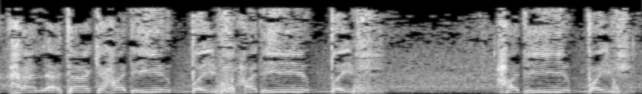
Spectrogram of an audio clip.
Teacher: إضغام الثاء في الضاد كذلك إضغاما كليا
